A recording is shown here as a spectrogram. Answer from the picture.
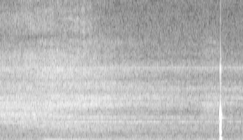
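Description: An SUV overtaking a bicycle: a low engine hum and tyre noise that swell about half a second in and then fade as it pulls away.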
